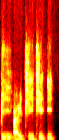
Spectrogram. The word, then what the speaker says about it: Bitte: In German, it would be, oh, wow, how to pronounce it? B-I-T-T-E.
